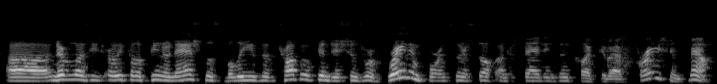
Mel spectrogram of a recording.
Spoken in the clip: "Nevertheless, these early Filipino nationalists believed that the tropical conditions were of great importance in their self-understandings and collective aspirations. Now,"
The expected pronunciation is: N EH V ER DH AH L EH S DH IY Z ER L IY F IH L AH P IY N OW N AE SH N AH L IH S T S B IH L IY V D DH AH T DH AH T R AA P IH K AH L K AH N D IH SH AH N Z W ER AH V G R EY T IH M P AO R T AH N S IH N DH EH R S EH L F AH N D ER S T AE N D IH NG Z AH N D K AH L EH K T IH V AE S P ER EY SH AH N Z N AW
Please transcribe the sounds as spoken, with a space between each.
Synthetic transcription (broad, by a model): N EH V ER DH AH L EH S DH IY Z ER L IY F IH L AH P IY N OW N AE SH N L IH S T S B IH L IY V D DH AH T DH AH T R AA P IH K L K AH N D IH SH AH N Z W ER AH V G R EY T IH M P AO R T N S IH N DH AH R S EH L F AH N D ER S T AE N D IH NG Z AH N K AH L EH K T IH V AE S P ER EY SH AH N Z N AW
